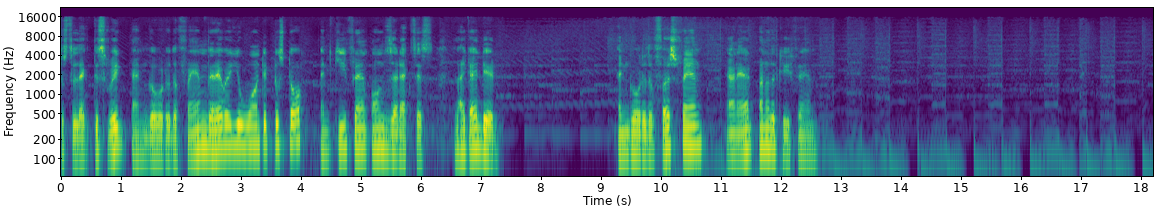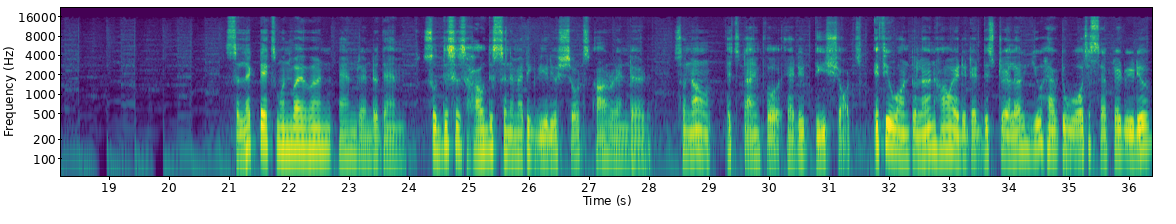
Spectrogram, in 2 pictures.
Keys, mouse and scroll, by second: 1.6 click, 4.7 click, 6.2-11.2 drag, 11.2-13.0 middle drag, 13.0 click, 14.4-16.7 drag, 16.9-20.0 drag, 20.5 click, 21.2 ctrl+KP_0, 22.3-25.3 drag, 29.0 KP_0, 30.5 middle click, 31.4 scroll down 1, 31.5-33.7 middle drag, 33.7-34.7 scroll down 2, 34.7-36.3 middle drag.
